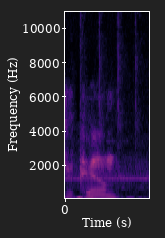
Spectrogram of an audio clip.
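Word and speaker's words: Recoome: I loved, Airbridged Raccoon. Raccoon Ultra Fighting! Ah, what? The name's Raccoon, and it rhymes with Doom.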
